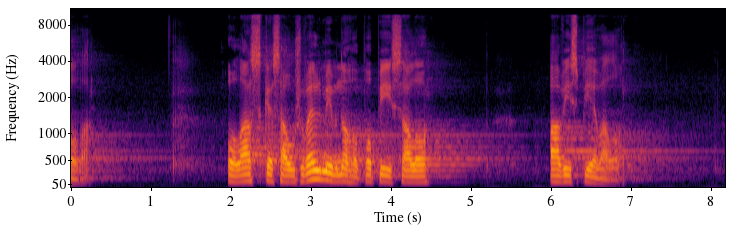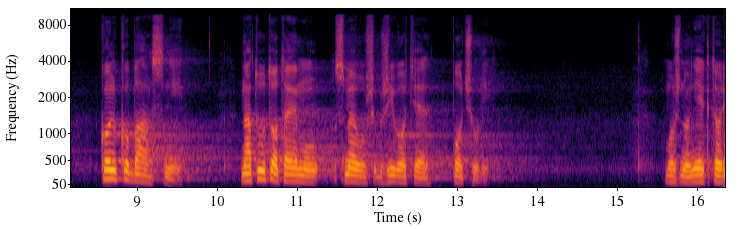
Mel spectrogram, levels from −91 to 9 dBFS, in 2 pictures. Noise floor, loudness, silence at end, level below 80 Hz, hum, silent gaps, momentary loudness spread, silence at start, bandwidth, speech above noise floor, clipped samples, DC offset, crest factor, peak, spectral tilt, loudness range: -62 dBFS; -18 LUFS; 0 s; -70 dBFS; none; none; 18 LU; 0 s; 10 kHz; 45 dB; under 0.1%; under 0.1%; 20 dB; 0 dBFS; -6.5 dB/octave; 8 LU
